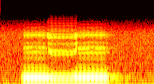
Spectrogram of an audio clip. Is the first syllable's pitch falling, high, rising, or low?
high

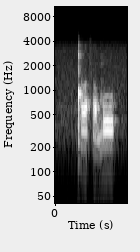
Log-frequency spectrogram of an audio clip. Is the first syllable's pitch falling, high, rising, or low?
high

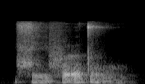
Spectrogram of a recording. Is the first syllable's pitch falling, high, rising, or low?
low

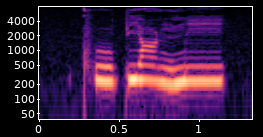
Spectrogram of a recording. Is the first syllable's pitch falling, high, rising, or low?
low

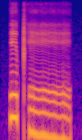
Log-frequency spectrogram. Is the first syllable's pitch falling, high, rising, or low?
high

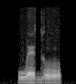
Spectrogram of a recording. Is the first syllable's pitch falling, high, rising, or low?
low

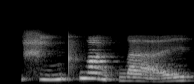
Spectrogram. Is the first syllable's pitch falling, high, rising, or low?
rising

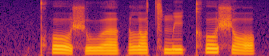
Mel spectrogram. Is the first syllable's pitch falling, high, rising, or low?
falling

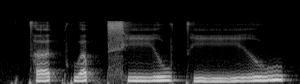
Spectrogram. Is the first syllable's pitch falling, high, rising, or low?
rising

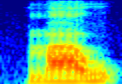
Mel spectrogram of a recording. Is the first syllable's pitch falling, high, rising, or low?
rising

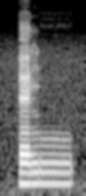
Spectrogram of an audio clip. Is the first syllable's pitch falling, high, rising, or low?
high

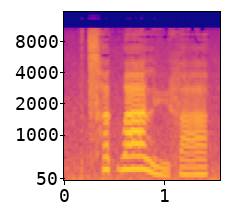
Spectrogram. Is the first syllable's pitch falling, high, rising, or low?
high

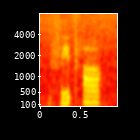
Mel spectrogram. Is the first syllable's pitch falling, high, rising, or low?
rising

